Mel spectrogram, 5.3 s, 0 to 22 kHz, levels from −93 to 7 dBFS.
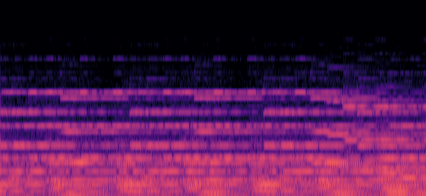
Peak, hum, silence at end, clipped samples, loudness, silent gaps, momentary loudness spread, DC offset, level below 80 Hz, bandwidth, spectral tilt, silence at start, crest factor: -16 dBFS; none; 0 s; under 0.1%; -32 LUFS; none; 3 LU; under 0.1%; -44 dBFS; 6.6 kHz; -7 dB/octave; 0 s; 14 dB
